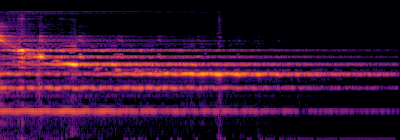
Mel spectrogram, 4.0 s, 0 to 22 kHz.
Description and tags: THE REAL VIRUS 10 - RESONANCE - G#5
High resonances with some nice extra frequencies appearing in the higher registers. All done on my Virus TI. Sequencing done within Cubase 5, audio editing within Wavelab 6.
lead, resonance, multisample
